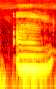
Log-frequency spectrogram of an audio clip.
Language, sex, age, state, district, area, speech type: Santali, female, 18-30, West Bengal, Birbhum, rural, spontaneous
